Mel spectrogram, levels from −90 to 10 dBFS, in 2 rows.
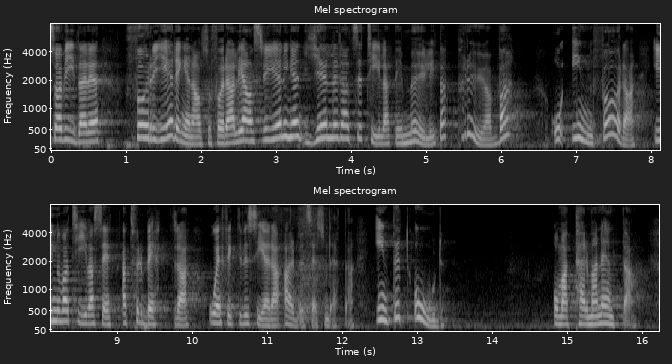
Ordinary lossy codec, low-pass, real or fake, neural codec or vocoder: none; none; real; none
